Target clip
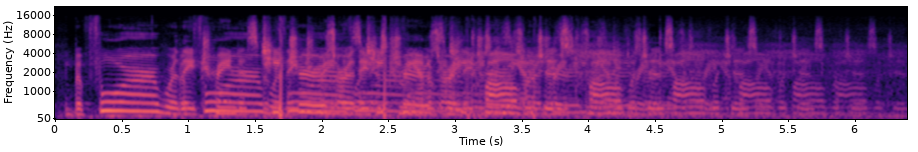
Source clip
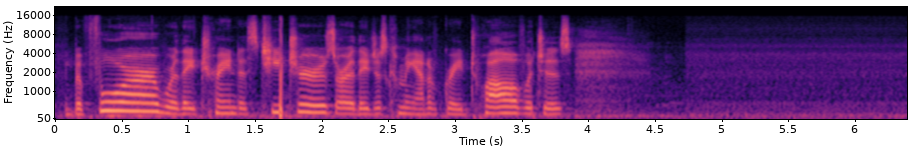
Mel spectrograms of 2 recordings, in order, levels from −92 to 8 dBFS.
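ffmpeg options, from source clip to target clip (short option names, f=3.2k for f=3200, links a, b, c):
-filter_complex "[0:a]acrossover=split=320|3000[a][b][c];[b]acompressor=threshold=-18dB:ratio=6[d];[a][d][c]amix=inputs=3:normalize=0,aecho=1:1:780|1404|1903|2303|2622:0.631|0.398|0.251|0.158|0.1,volume=-8.5dB"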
